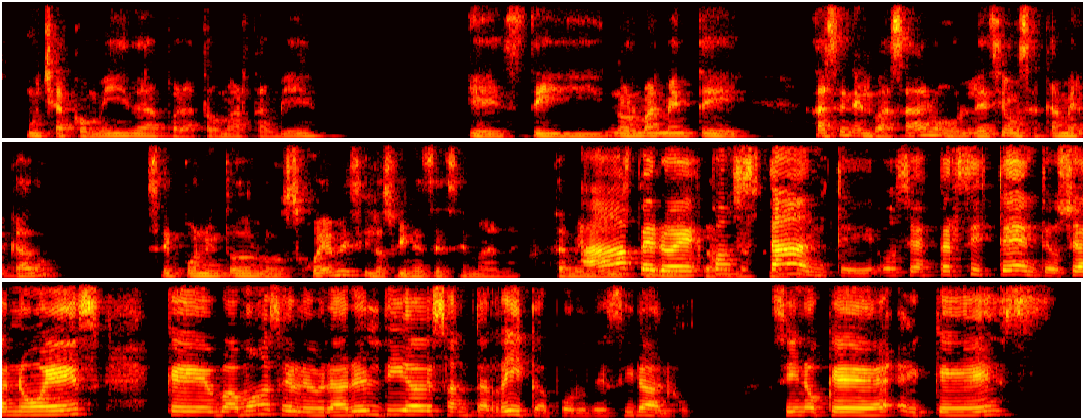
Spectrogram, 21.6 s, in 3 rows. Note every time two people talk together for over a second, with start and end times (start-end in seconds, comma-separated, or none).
11.1-12.8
